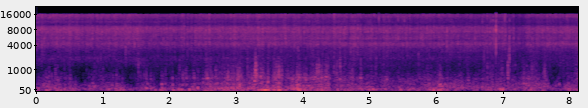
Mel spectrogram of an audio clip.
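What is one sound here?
Boots crunch and scrape through snow.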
